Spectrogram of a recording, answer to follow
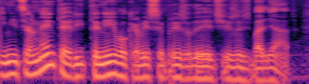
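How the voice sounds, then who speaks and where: Against a quiet background, a man talks in a dark, mellow tone with a fairly low pitch. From Marche, Pesaro area (Piobbico); Marche, Italy. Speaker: regional election candidate, former mayor; election candidate. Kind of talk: political interview; political interview answer. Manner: halting, many fillers and repetitions. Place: hall. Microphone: studio mic.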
